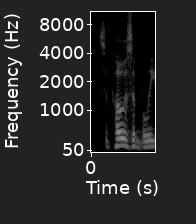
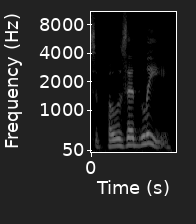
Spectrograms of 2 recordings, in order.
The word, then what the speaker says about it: supposedly: words that I mispronounced supposably is not a word it's supposedly even though we've had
